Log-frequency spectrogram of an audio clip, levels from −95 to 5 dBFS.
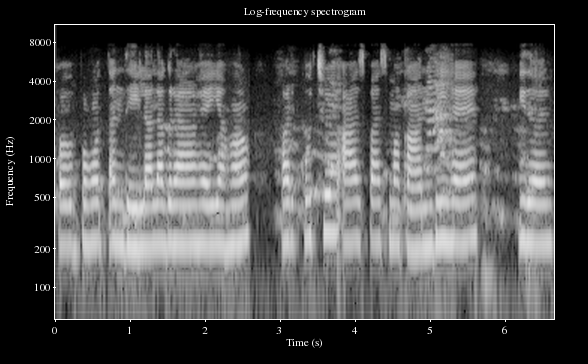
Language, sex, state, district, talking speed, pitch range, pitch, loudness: Hindi, female, Chhattisgarh, Raipur, 135 wpm, 220-230 Hz, 225 Hz, -13 LUFS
